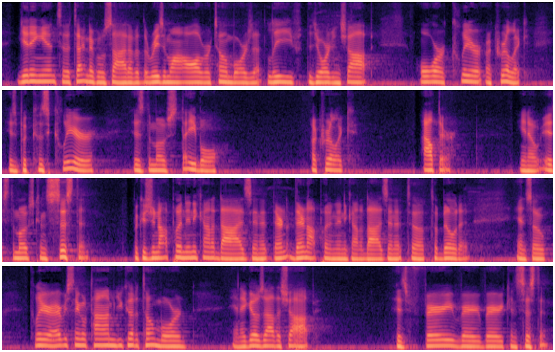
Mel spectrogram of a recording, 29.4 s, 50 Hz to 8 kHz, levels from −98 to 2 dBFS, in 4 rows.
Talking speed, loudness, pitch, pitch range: 175 wpm, -23 LUFS, 140 Hz, 120-155 Hz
